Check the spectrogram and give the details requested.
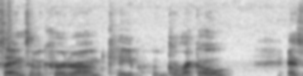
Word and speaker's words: Greco: there um most settings have occurred around Cape Greco as it's pronounced uh it's pronounced with a g r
